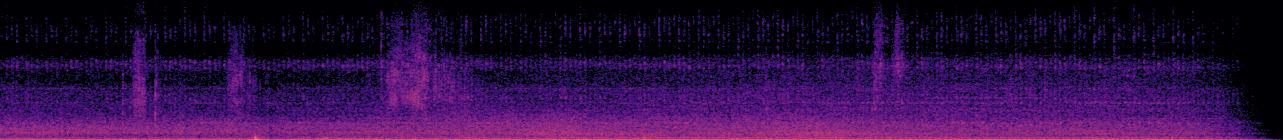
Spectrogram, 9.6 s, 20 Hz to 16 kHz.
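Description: Pontiac Solstice GXP's turbocharged 2.0-litre four-cylinder idling steadily, with a single sharp knock about two seconds in.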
